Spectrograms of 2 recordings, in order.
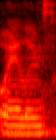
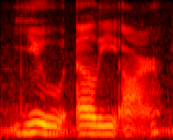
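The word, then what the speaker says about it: Euler: quite often called the Oilers constant and that's actually spelled e u l e r it's pronounced Oiler not uler and the letter for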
